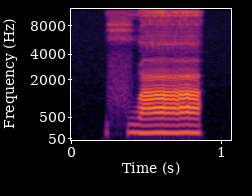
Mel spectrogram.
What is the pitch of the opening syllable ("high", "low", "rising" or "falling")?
high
